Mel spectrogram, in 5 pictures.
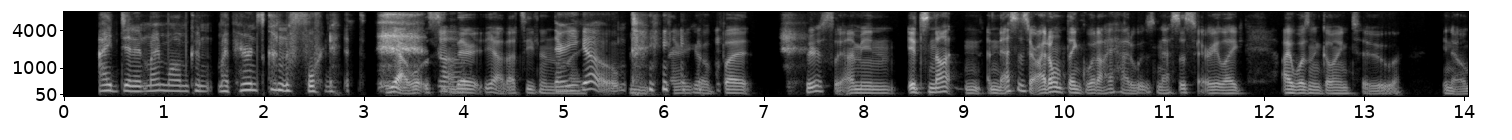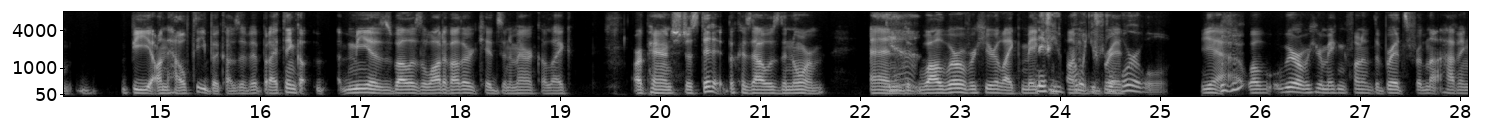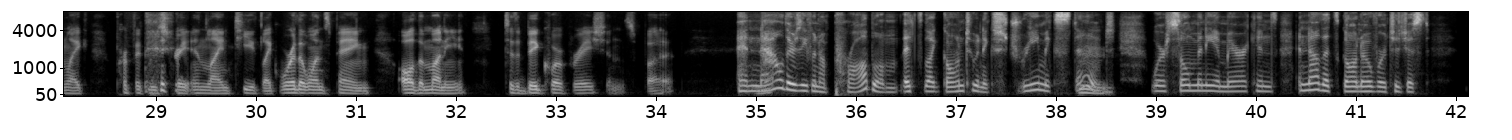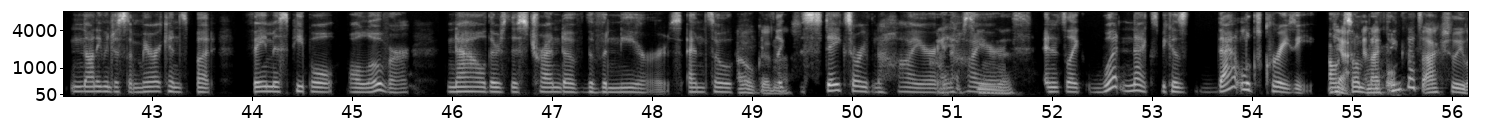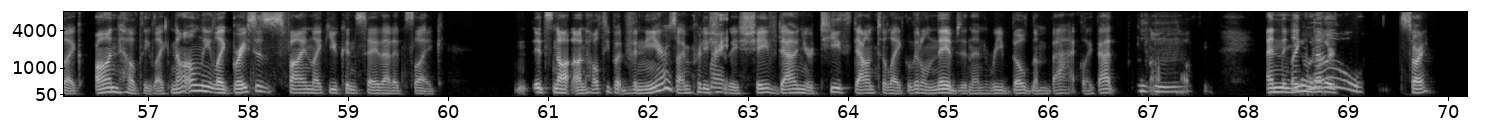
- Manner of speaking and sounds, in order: laughing while speaking: "afford it"; laugh; tapping; sniff; chuckle; other background noise
- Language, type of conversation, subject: English, unstructured, How does the media use fear to sell products?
